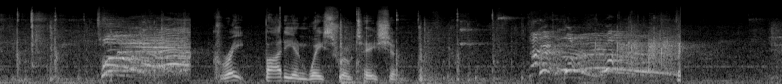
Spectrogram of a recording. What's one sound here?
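Young players shout loudly in celebration after points.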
